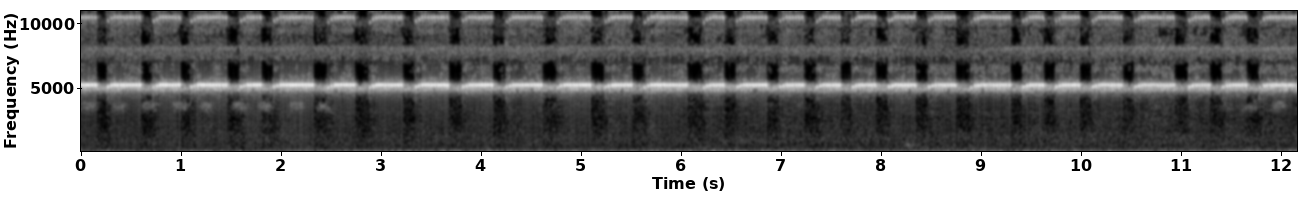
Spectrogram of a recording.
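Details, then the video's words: Possible cricket or grasshopper chirping without pause, around thirty short, high, buzzy pulses over twelve seconds in a steady rhythm, each a tight trill, with faint low ambient noise. "이 소리의 주인공은 귀뚜라미? 베짱이? 여치? # Who makes this sound, a Cricket or a Grasshopper?"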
